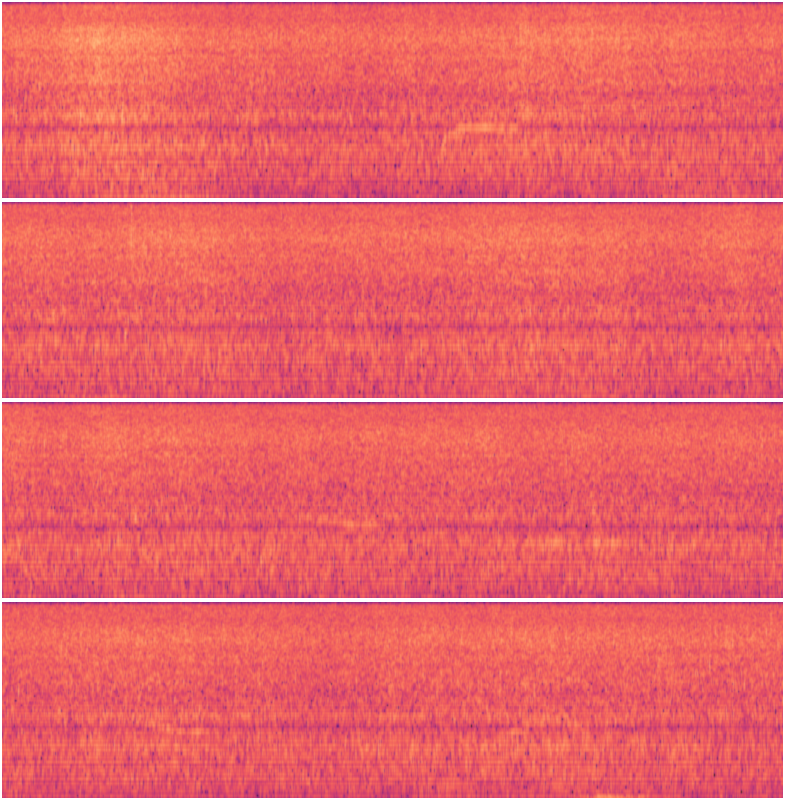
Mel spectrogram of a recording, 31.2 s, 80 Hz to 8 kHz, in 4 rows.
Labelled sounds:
4.4	5.0	humpback whale, 0.84 to 1.2 kHz
18.9	19.4	humpback whale, 1.2 to 1.3 kHz
24.9	25.2	humpback whale, 1.1 to 1.3 kHz

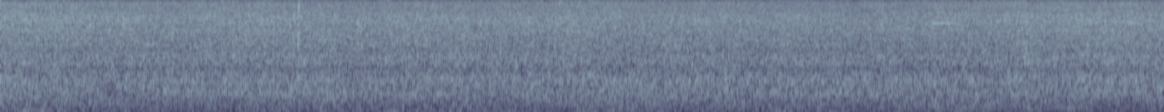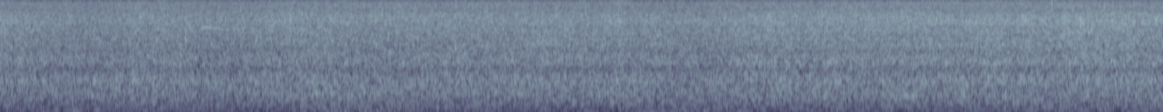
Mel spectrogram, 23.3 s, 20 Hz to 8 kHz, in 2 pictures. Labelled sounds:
9.3	9.6	Pacific white-sided dolphin, 4.1 to 4.2 kHz
13.6	13.9	Pacific white-sided dolphin, 3.5 to 3.8 kHz

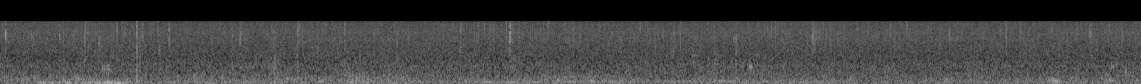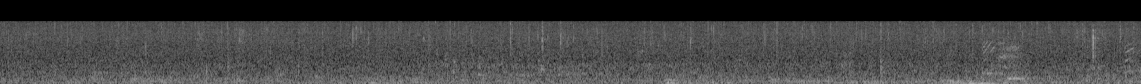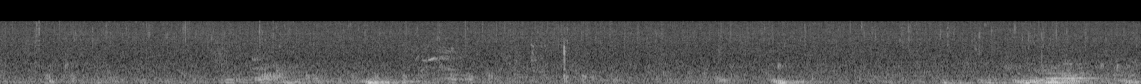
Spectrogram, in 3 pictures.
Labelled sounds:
27.0	27.3	humpback whale, 1.1 to 1.4 kHz

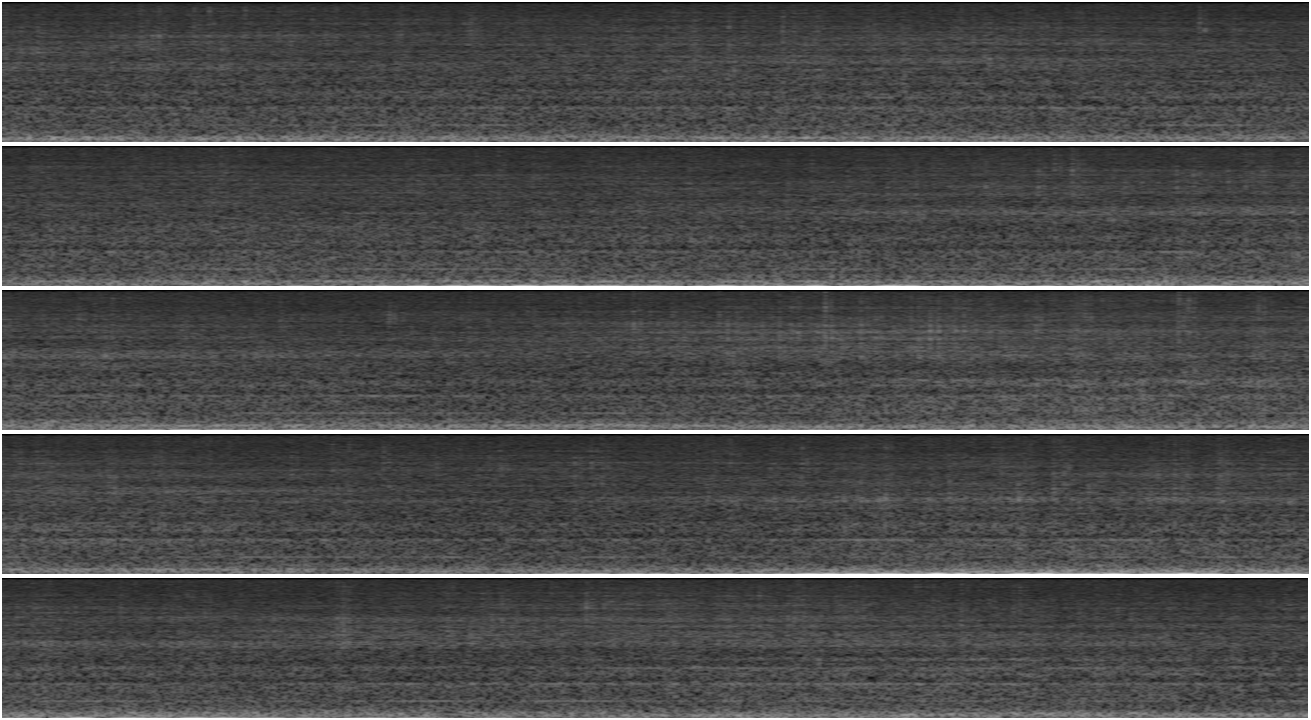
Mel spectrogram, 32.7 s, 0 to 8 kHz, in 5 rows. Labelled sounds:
15.8	16.1	vessel noise, 3.7 to 3.9 kHz
25.0	25.4	vessel noise, 3.1 to 3.4 kHz

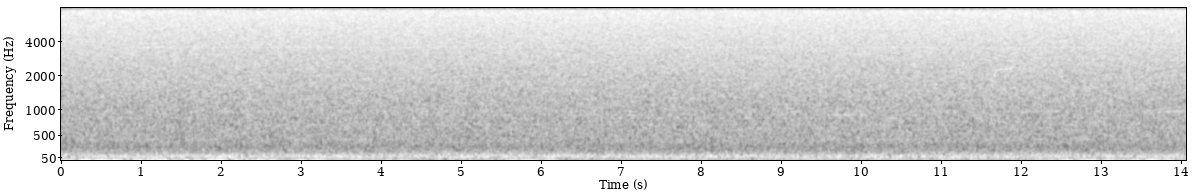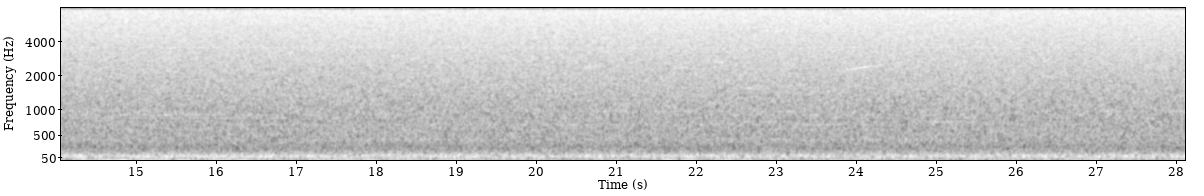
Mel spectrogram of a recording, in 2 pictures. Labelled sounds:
23.9	24.3	killer whale, 2.2 to 2.4 kHz

